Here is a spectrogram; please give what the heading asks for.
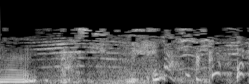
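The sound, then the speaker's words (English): A deaf cat meows very loudly in a few drawn-out, wavering calls, while people talk alongside. “I think your cat needs attention. Oh, my goodness. That is the loudest cat.”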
